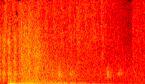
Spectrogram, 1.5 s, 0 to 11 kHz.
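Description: A loud 60 mm mortar shell strikes a trench, the explosion bursting almost immediately, its deep booming rumble rolling on and slowly fading over the next second, with no voices present.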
